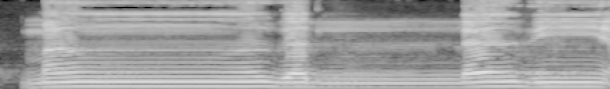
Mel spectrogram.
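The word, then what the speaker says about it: من ذا الذي: Bunyi 'n' disamarkan menjadi 'dz', ' manzalladzi'. Ah, shaddah ini harus dipertahankan, Anda tahu.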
